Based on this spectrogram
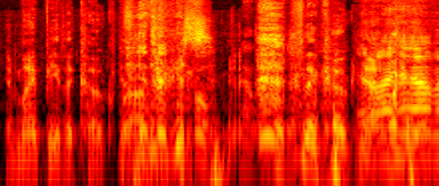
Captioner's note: laughs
